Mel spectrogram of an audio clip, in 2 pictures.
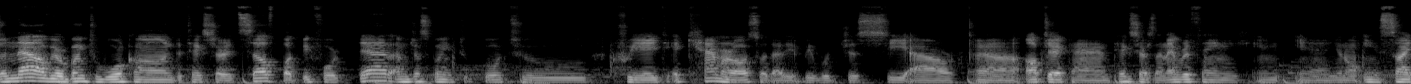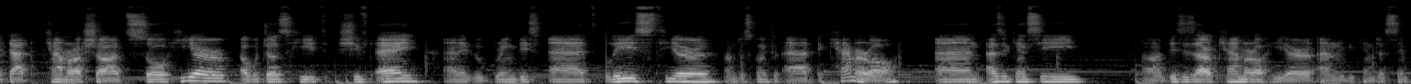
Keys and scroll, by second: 17.7 shift+a.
